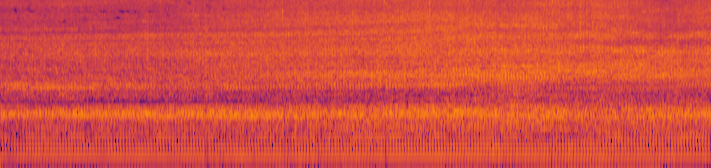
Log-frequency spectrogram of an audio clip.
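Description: A small engine chugs loudly and steadily close by.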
